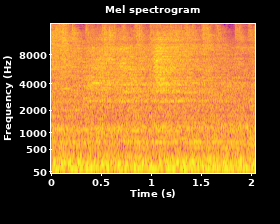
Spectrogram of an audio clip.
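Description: Death-grind band playing live, loud and dense: distorted electric guitar over a fast drum kit.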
